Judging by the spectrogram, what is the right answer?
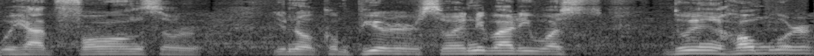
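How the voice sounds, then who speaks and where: Fairly high male voice with fairly even intonation, against noticeable background noise. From Venezuela. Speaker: petrophysicist, professional society president. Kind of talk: casual interview. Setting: live at a conference.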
